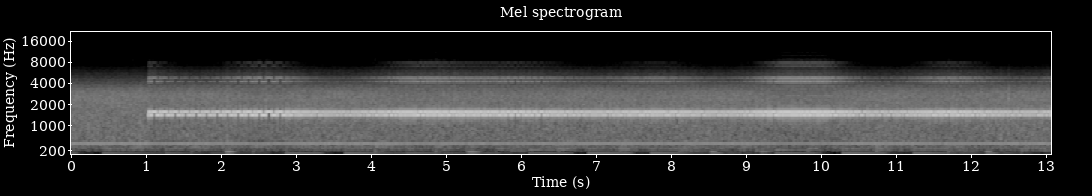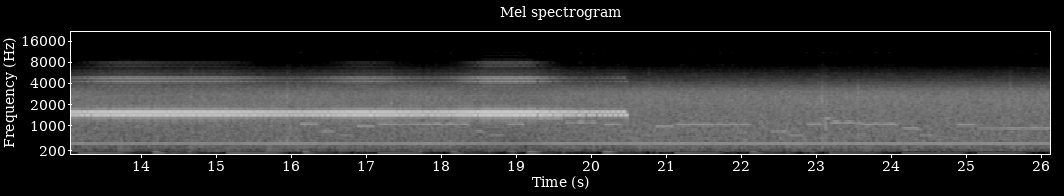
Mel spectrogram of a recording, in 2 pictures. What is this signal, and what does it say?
NAVTEX (SITOR-B), 100 baud, 170 Hz shift, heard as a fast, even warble, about 1500 Hz centre, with radio static, fading and a steady whistle near 440 Hz. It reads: E2QZB 9YOR7 BFVZ9 GVYSW 5WK3W MA4YG DKIOV GEAXG VO11A 5VIGI 4H44H LIXP7 Q5PHE Q2VR3 DOT48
